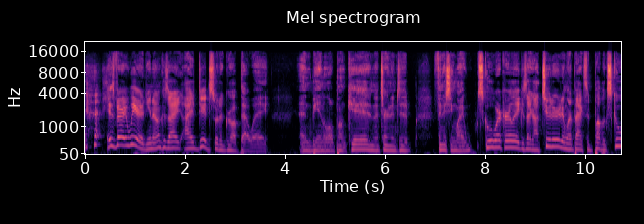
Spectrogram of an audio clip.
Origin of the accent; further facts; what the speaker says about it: Wyckoff, New Jersey, United States; But I'm from Wyckoff, so it really throws everything off.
